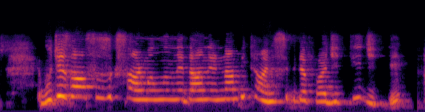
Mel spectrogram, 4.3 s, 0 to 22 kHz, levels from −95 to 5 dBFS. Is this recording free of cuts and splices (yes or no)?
yes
